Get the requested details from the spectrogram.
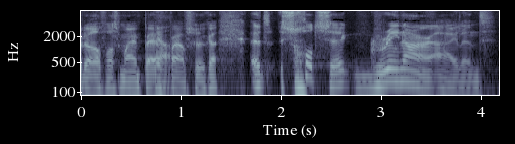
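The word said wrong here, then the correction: Gruinard: Ja, volgens mij spreek je uit als Greenyard. – Greenyard, Het is een vrij bescheiden eiland.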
